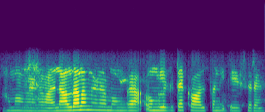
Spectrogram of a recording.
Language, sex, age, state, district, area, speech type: Tamil, female, 18-30, Tamil Nadu, Mayiladuthurai, rural, conversation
